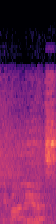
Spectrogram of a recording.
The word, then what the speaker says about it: Himalaya: have I grew up in the foothills of Himalayas yes it's it's pronounced Himalaya so I'm going to keep it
